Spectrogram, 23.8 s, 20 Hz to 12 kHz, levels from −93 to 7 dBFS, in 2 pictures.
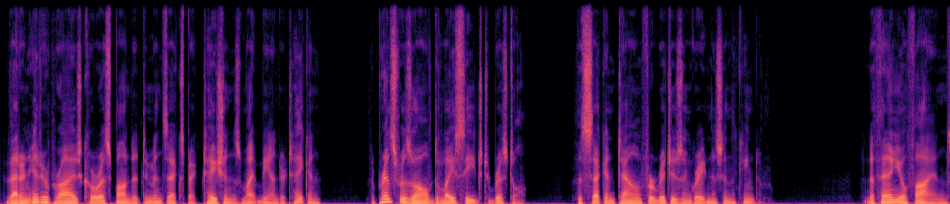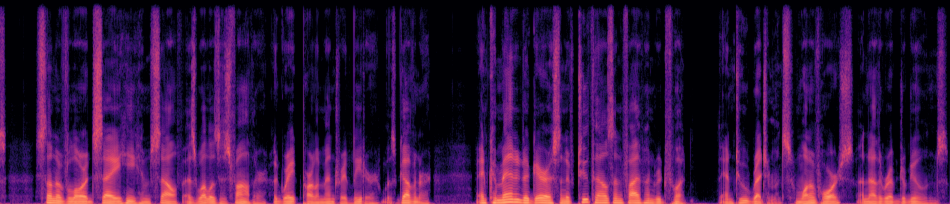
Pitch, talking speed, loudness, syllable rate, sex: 105 Hz, 165 wpm, -20 LUFS, 5.7 syllables/s, male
